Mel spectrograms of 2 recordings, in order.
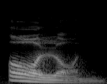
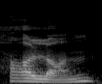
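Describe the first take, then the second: First: The word begins directly with the vowel. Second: The word begins with an h sound. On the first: The speaker calls it right. "we do not say the rough breathing" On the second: The speaker calls it wrong. "It's not holon"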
